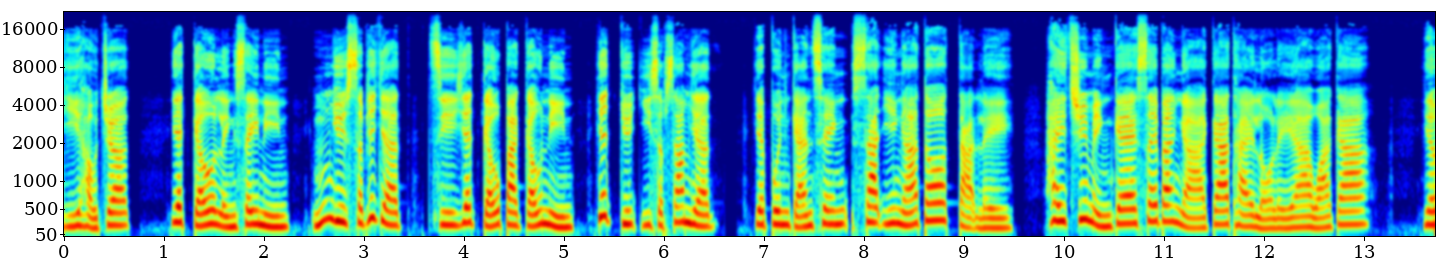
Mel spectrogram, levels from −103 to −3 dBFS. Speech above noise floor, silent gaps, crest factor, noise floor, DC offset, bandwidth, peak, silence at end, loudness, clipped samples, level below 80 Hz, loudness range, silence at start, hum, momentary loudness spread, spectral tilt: 53 dB; none; 16 dB; -70 dBFS; under 0.1%; 18.5 kHz; -2 dBFS; 0 s; -17 LUFS; under 0.1%; -60 dBFS; 1 LU; 0 s; none; 7 LU; -5 dB/octave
